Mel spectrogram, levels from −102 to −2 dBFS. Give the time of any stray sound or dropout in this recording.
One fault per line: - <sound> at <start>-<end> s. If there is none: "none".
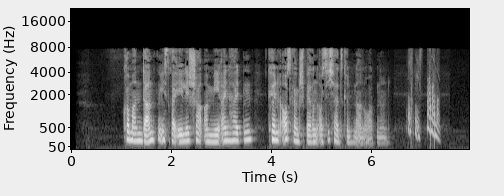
- chirp at 6.7-7.4 s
